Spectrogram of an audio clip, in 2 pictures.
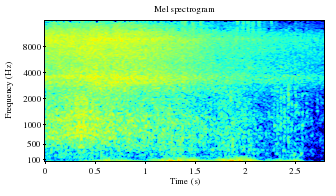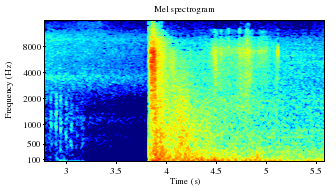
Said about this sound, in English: Now, because it landed way over the wall, the soldiers can't see the explosion. They don't know what's happened.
